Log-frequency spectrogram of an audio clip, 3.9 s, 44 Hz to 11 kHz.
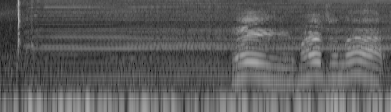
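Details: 2000 Yamaha 60hp outboard tilt/trim after topping up with ATF+4; steady electric motor hum, pitch bending as it takes up load, not leaking; trim pump now working normally.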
